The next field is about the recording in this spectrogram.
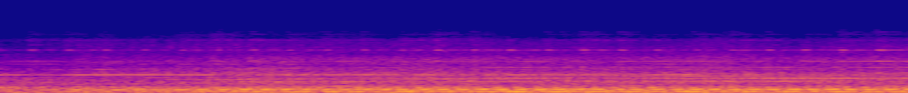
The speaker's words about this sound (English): Charlie, uncouple that locomotive, will you? Sure thing, John. Hey, Lamb. Yes, sir. Take the engine back to the yards.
